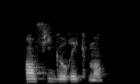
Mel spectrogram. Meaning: enigmatically, obscurely, puzzlingly
- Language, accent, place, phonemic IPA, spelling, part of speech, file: French, France, Lyon, /ɑ̃.fi.ɡu.ʁik.mɑ̃/, amphigouriquement, adverb, LL-Q150 (fra)-amphigouriquement.wav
